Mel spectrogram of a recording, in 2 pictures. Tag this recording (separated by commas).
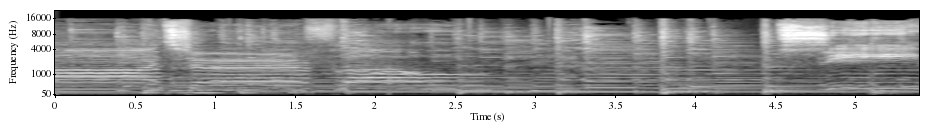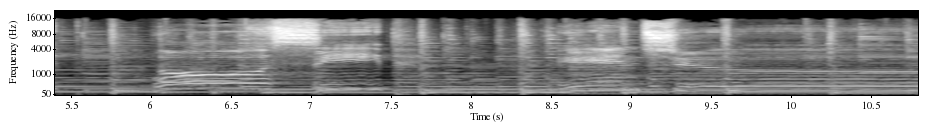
Music, New-age music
